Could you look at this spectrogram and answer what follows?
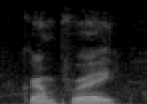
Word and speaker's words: Grand Prix: Grand Prix. I forget the X is silent sometimes.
